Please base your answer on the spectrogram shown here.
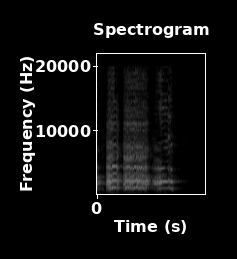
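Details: Red junglefowl in Aceh, recorded 5 January 2020, giving a loud, harsh crow in three strained syllables. The last syllable trails off into a thin fading tail. Otherwise quiet.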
